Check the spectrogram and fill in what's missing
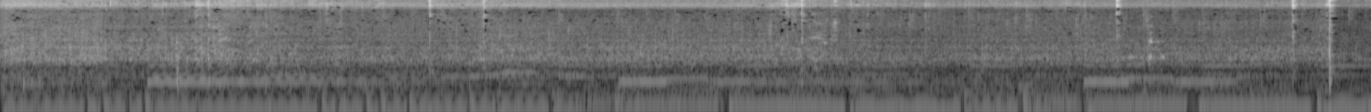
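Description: Mixed vegetable sabji is stirred in a pan over a steady soft sizzle, with a spoon scraping and clinking against the metal at irregular intervals and a low background hum underneath.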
